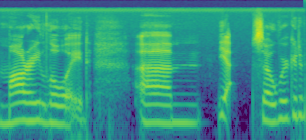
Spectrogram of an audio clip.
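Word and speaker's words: Mari Lwyd: But the pronunciation that I got from YouTube was the Mari Lloyd.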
